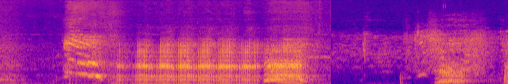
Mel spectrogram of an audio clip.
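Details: Hippopotamus giving a loud, rough honking call: a rapid train of evenly spaced throaty pulses with a rich harmonic tone lasting about two seconds, then a short silence and a lower, softer grunt near the end.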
